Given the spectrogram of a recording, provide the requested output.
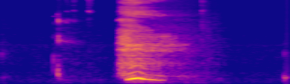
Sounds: Sigh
